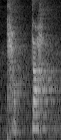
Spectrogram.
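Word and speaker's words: 밟다: 그런데 밥다 이거는 외우셔야 돼요. 이건 예외적으로 비읍으로 발음나요.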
